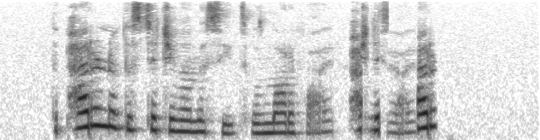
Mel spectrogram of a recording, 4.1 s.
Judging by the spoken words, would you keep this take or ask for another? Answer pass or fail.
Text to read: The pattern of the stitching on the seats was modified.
fail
